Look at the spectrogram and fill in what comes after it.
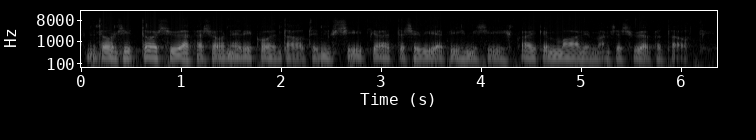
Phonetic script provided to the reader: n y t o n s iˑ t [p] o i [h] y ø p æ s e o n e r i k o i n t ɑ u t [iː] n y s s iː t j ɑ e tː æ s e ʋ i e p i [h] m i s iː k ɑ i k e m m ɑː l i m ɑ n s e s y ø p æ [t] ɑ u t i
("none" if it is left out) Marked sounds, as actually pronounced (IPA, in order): t, s, i, h, t

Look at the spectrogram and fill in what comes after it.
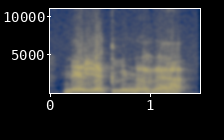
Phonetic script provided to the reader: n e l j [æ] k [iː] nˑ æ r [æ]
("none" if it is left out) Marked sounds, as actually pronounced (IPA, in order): æ, yː, æː

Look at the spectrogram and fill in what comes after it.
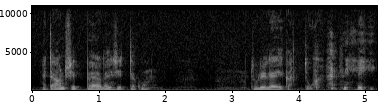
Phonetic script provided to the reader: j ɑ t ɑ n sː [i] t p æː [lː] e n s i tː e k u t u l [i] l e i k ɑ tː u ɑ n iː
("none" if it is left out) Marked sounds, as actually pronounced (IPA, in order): i, l, i

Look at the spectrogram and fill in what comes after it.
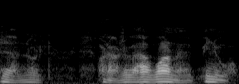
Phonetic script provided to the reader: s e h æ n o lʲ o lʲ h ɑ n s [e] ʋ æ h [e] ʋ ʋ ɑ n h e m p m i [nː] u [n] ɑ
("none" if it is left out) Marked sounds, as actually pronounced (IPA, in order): e, æ, n, none

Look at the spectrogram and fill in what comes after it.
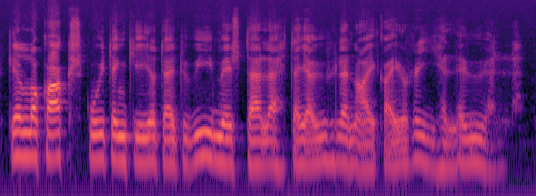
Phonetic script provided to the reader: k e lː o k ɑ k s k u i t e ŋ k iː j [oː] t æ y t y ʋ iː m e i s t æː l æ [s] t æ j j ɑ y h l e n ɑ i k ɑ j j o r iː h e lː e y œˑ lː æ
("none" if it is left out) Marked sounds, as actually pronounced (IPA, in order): o, h

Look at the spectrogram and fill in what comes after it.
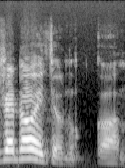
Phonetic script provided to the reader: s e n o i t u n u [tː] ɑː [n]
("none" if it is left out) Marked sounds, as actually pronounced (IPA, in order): kː, m

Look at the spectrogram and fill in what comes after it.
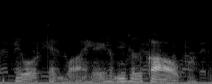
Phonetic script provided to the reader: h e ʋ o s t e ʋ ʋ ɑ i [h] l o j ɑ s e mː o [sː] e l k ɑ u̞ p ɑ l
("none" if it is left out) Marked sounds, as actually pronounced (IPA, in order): h, s

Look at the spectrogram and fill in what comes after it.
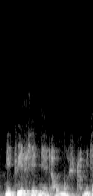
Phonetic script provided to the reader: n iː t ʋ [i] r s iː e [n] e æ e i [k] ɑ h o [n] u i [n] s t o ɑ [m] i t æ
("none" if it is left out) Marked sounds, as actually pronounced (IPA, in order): i, nː, t, m, none, m

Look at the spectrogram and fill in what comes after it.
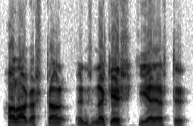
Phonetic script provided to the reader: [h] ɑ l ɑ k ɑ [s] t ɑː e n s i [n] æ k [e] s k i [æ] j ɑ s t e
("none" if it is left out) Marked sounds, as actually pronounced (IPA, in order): h, s, nː, e, æ

